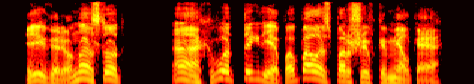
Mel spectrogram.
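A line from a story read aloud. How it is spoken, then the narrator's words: Bellowing roar. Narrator (Russian): Леонов взревел раненой белугой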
